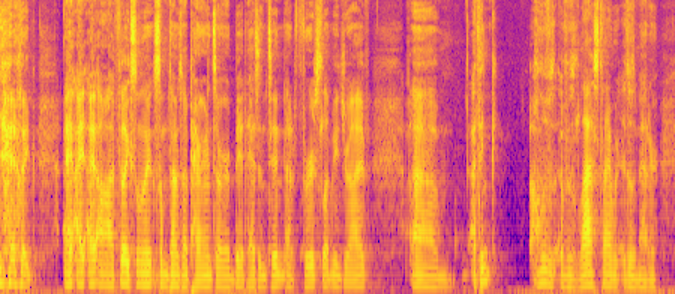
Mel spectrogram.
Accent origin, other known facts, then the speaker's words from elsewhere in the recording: Northeast, United States; moved away as an adult; now in Germany; I grew up in the Northeast, so, uh, A lot of bagels, a lot of seafood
